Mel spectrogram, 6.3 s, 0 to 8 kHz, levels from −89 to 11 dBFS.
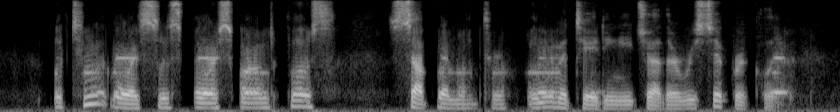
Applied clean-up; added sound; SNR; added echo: neural diffusion model UNIVERSE++.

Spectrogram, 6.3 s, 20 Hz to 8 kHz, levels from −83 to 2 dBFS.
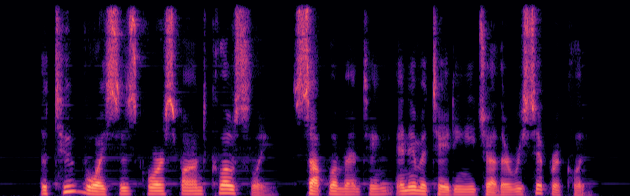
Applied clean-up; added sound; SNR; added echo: neural mask model DeepFilterNet 3.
